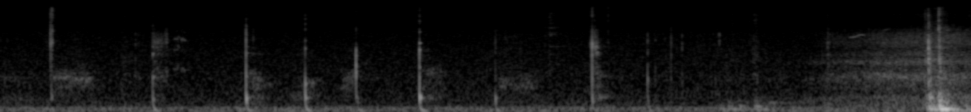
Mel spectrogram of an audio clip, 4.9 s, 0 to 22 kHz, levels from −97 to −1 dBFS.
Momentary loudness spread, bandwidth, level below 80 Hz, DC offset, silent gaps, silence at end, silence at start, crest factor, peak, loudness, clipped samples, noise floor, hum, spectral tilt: 11 LU; 15 kHz; -60 dBFS; under 0.1%; none; 0 s; 0.75 s; 26 dB; -20 dBFS; -50 LUFS; under 0.1%; -66 dBFS; none; -7 dB/octave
